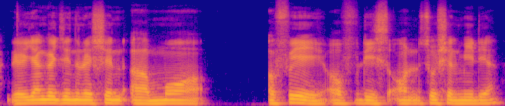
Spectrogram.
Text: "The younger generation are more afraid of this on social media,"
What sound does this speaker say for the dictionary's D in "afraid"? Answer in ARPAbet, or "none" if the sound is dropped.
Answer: none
